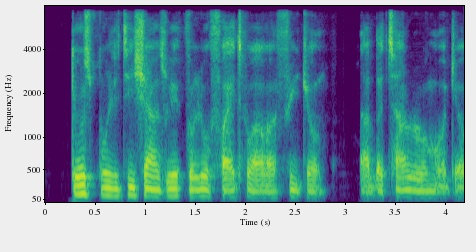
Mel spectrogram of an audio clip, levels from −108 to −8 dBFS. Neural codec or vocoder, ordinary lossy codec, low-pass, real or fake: codec, 16 kHz, 2 kbps, FunCodec, trained on Chinese and English, 25 frames a second; none; 7.2 kHz; fake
